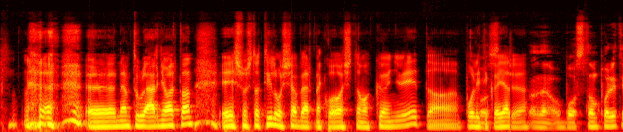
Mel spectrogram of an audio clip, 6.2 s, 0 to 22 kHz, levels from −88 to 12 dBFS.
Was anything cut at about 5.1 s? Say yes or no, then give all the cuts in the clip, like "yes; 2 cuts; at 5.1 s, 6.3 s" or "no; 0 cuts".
yes; 1 cut; at 5.1 s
